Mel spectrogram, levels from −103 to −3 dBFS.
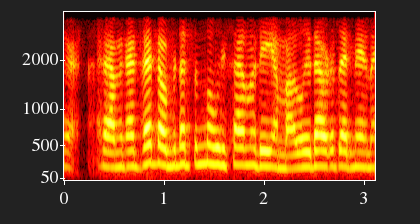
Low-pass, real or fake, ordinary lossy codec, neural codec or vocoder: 3.6 kHz; fake; none; codec, 16 kHz, 0.8 kbps, ZipCodec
